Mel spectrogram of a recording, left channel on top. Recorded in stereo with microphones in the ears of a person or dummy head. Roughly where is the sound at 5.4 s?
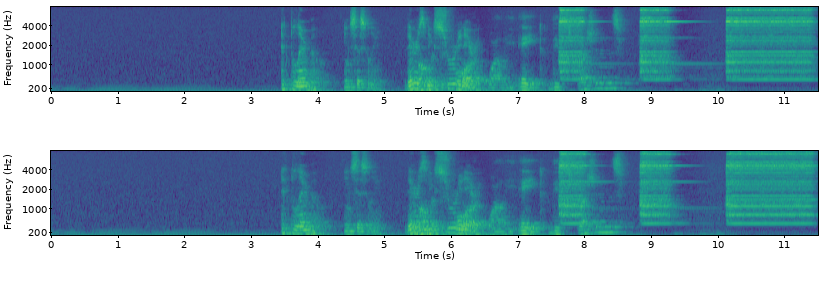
Centre.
